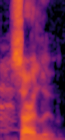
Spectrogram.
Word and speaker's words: Saarlouis: But without sleeping, we were off to a new city, Saarlouis, I think is how it's said, home of Liqui Moly.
